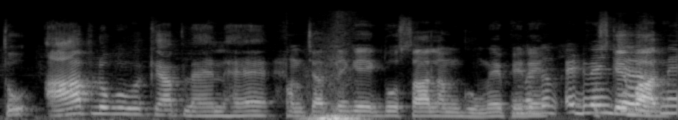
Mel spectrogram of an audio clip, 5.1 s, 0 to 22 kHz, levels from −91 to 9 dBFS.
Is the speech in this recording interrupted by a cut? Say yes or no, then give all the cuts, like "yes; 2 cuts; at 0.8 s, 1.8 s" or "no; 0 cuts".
yes; 1 cut; at 2.2 s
